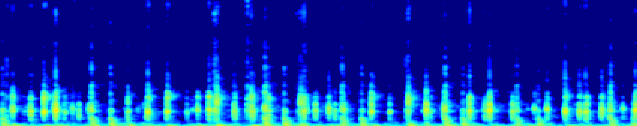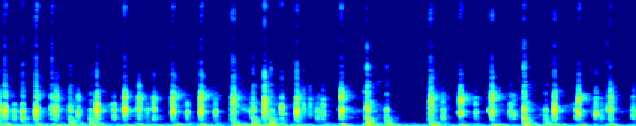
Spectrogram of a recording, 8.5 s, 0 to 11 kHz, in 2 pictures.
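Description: Fast fingertip typing on an ilovbee i61, a white-case 60% mechanical keyboard with Frankenswitch switches (P3 stem) and white and grey PBT plastic keycaps, resting on a desk mat. The dense run of short, clacky key presses centres around 1.5 kHz with a low thock beneath. It pauses briefly near the seven-second mark before resuming.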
